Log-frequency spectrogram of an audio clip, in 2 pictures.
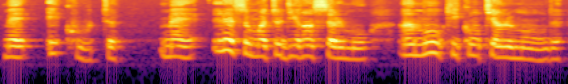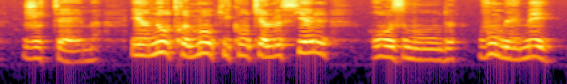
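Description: A woman's voice: medium pitch, slow pace, mellow, natural voice. A woman reading the lines of an impetuous young man in love, in a passionate, exclamatory way. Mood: ardent. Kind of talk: audiobook character reading.

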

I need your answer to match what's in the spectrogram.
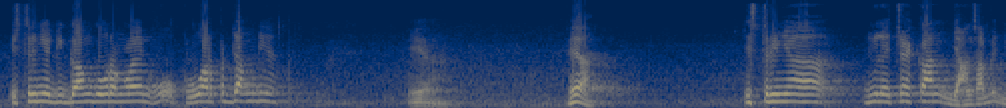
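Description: A man's voice: high-pitched, vocal fry, mellow. A man teaching an Islamic study class. He recites Arabic lines and then explains them, and he often asks the audience rhetorical questions and jokes with them. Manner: casual with playful jokes. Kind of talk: religious study lecture. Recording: dull, echoey lecture hall recording.

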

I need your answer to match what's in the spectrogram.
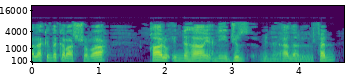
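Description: A man's voice: medium pitch, darkish tone, slightly rough. A man teaching Quran recitation rules in a lecture, explaining patiently and addressing his listeners as brothers. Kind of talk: classroom lecture explaining a verse text. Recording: dull lo-fi lecture recording.

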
